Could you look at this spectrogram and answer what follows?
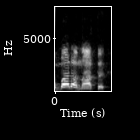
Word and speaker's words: maranata: de Jesus, o aramaico, como nós dizemos, católicos com a tônica na última sílaba ou maranata com a tônica na penúltima sílaba, como dizem nossos irmãos das comunidades evangélicas protestantes.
